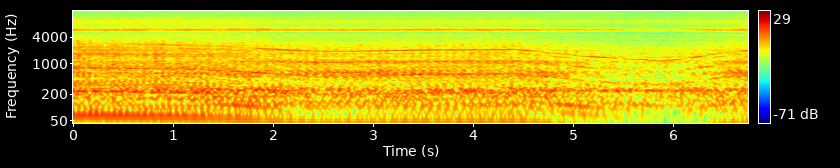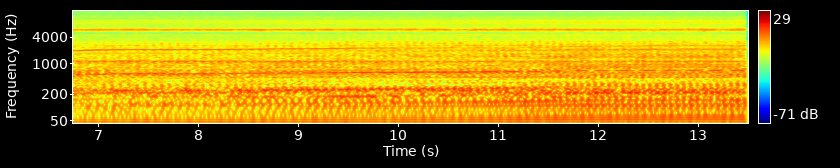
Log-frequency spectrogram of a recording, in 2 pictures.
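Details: 1999 Subaru Outback 2.5L, 150,000 miles; revving up, dipping and climbing with a dull knock in mid-range, hard knock only between 2k-3k rpm, gradually louder; rod knock suspected, unconfirmed.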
